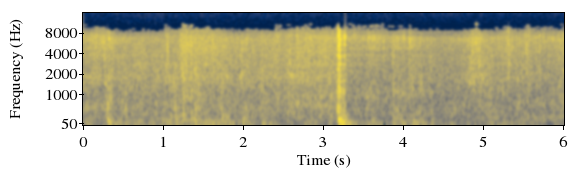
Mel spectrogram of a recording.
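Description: Shallow river rapids rushing and splashing around a kayak as it runs through a riffle, with a sharp knock about halfway through and a few fainter knocks.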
